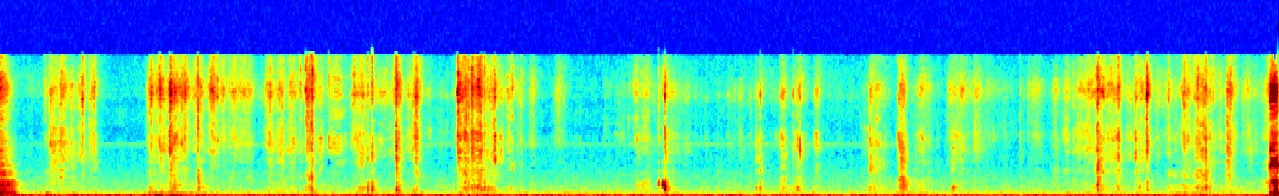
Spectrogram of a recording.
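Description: Faint, scattered rustling and crinkling of folded paper origami units as they are handled and slotted into one another.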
